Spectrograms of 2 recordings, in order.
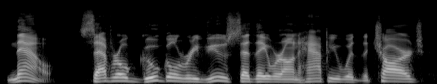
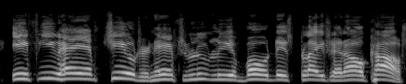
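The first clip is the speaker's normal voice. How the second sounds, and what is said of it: Reads aloud in a put-on accent. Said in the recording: “let's do it in an accent”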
